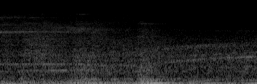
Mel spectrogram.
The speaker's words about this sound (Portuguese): Peraí que o, o, o caminhão de lixo tá me desconcentrando aqui ele ele tá alto aí pra vocês.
